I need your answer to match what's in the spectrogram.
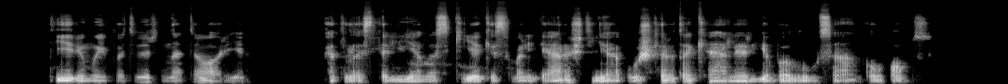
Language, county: Lithuanian, Utena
